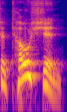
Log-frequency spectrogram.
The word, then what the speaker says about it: Atocian: clint eastwood love you coach atocian it rhymes with lotion so this is an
